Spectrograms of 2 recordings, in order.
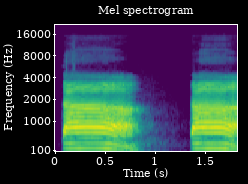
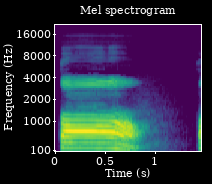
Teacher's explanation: তা একদম নরমাল পাতলা আওয়াজ হবে, আর ত একটু মোটা আওয়াজ হবে, মুখ ভর্তি আওয়াজ হবে।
